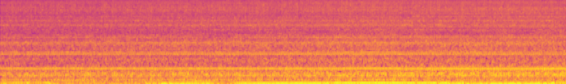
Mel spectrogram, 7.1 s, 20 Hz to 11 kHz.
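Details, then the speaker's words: 2008 Jeep Grand Cherokee 4.7L 4x4, came in with a dead battery and smoke from the fuse box: steady mid-pitched whine over low idle; the alternator has failed with about 400 mV of AC ripple and can't output, pointing to failed diodes. "we probably can't put a more overload because this alternator failed i can't output that's why it's screaming"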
